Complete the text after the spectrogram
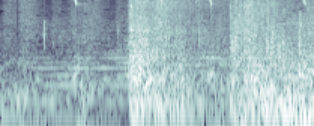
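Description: A pickaxe strikes debris with dull knocks.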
